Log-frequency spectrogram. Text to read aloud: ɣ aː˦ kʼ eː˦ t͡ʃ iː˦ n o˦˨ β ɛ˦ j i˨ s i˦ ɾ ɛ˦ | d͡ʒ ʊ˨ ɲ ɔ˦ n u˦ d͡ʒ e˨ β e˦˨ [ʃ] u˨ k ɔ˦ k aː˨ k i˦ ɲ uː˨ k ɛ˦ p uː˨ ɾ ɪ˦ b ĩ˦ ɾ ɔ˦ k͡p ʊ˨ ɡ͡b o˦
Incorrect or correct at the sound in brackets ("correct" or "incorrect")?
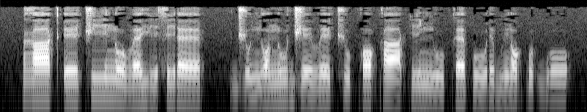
incorrect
